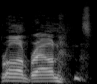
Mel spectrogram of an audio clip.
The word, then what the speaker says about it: Braun: Can someone tell Christian Braun to change the spelling of his last name or just change how we pronounce it? No. Come on now. You see Braun Brown.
